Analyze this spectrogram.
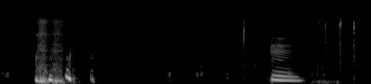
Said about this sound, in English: And let me sip.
